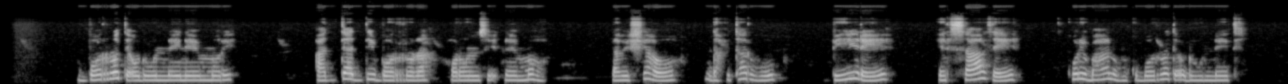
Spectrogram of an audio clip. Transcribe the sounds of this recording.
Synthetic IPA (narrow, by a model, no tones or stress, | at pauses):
bɔrːɔt̪ɛɔd̪uːnːɛɪne̞ːmːɔɾɪ | ɐd̪ːɪɐd̪ːɪbɔrːɔɾɐ | hɔɾoːnsɪneːmːɔhɔ | lɐwɪʃːɐhoː | d̪ɐfɪt̪ɐɾʊ | biːɾeː | ɛɾsaːseː | kʊɾɪbaːlʊŋkʊbɔrːɔt̪ɛɔd̪uːnːe̞ːt̪ɪ̥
